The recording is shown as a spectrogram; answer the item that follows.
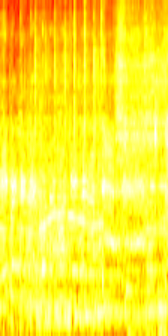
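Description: Live band playing upbeat dance music, with drum kit and electric guitar and a voice over the music.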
